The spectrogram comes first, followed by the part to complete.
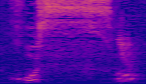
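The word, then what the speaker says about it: خسر: Ce qu'il faudra donc qu'on fasse ici, c'est d'allonger la prononciation, n'est-ce pas, de ce signe-là. Donc, khus. Et le Ra suit après. Khusr.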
